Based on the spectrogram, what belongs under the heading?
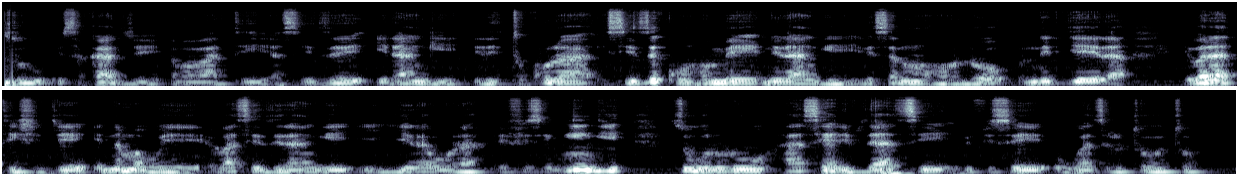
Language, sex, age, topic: Rundi, male, 25-35, education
